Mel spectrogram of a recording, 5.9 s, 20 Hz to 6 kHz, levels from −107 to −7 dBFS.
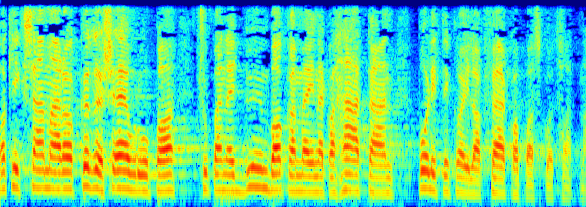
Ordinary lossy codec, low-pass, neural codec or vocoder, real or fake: none; 5.4 kHz; none; real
